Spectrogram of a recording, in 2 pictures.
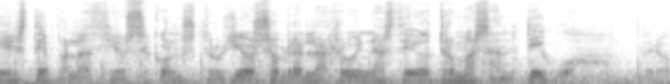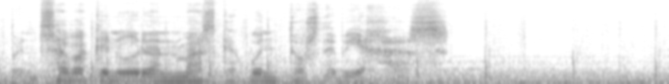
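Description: Footsteps run quickly across a stone floor in an echoing space.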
